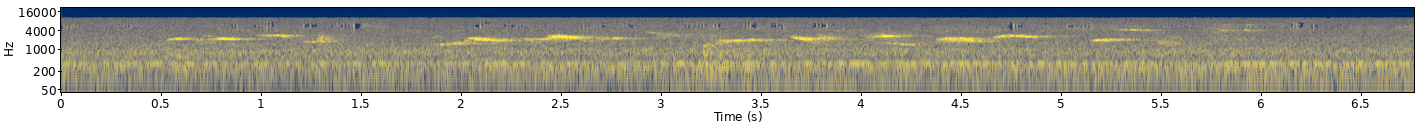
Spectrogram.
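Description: A small songbird twittering: a quick run of short, bending chirps that starts about half a second in and stops about five seconds in, over a faint steady hum.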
